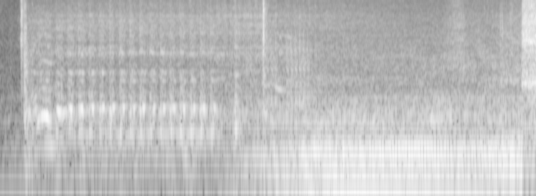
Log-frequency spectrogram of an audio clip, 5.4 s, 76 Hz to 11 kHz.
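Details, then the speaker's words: BMW E46 coupe, M54B22, after fixing vacuum leaks and fuel filter: several seconds cranking, catches to steady idle with a light rattle underneath, not a misfire; owner suspects crank and cam sensors. "e rattling is still there it's not like a misfire but it's a Rattle and the symptoms that we got are kind of similar to bad crank sensor and cam sensor"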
